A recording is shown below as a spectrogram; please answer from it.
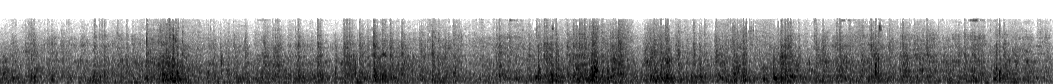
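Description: A vehicle driving over a rough dirt track: steady rumble of road and engine with frequent rattles and knocks from the bumpy ground.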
